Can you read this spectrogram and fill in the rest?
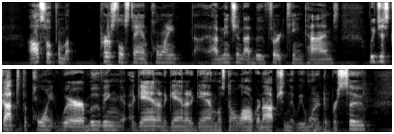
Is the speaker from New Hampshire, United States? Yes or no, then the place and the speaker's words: no; Cave Spring, Georgia, United States; I am. I grew up in North Georgia in a little town called Cave Spring. I grew up my entire life there, went to school.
